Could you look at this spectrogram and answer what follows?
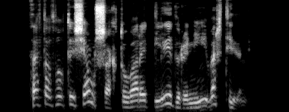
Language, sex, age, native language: Icelandic, male, 40-49, Icelandic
